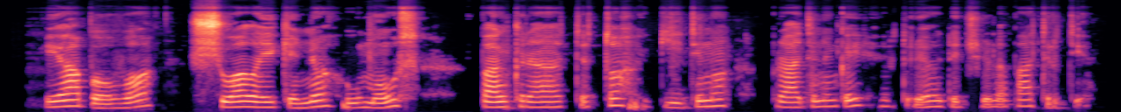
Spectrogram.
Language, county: Lithuanian, Kaunas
